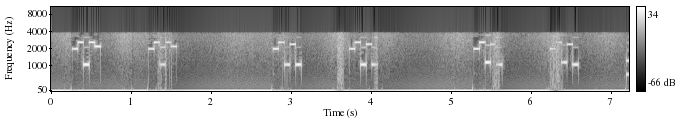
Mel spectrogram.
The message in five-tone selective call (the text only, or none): 88119 88119 88101 88101 88201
